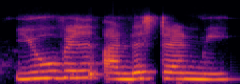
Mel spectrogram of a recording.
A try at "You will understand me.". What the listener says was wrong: அது அழகா சொல்லணும் இல்லையா? ஒரு ஃபீலோட. அடே போடா நீ என்ன புரிஞ்சுக்கோடாங்கிற மாதிரி இருக்காது.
